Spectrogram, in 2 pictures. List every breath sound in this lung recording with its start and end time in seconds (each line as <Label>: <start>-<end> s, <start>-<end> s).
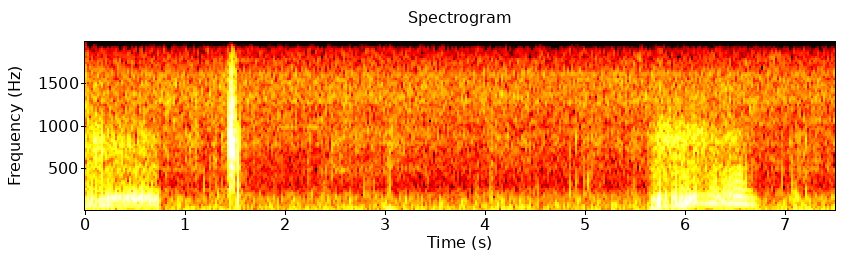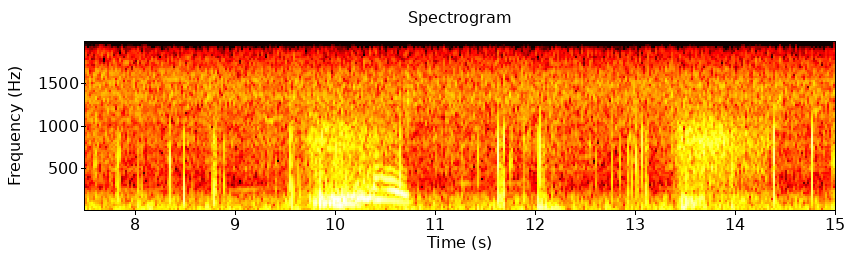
Inhalation: 0.00-0.71 s, 5.58-6.71 s, 9.68-10.81 s, 13.40-14.53 s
